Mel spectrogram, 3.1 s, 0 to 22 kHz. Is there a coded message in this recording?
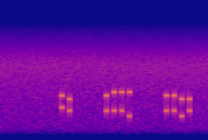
Yes: DTMF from 0.9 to 2.9 s, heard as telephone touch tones, dialled by machine, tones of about 40 ms. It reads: 07 8993 8817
